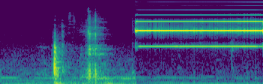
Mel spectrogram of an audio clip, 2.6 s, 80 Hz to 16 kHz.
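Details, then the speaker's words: Lyman 1200 digital powder system after its keypad was repaired with new tactile switches, switched on with the top-left key: soft button clicks, then one steady high beep lasting just over a second. Normal power-on beep. "if we press this left top one it should switch the unit on so that's what I'm going to do"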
